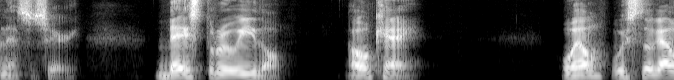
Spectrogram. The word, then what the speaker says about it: destruido: ends with UIR, okay, then you don't have to put an accent on the I. Here's an example. Destruir, to destroy. Destruir, okay? So that past participle will be destruido. So we don't really have an accent there, all right?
